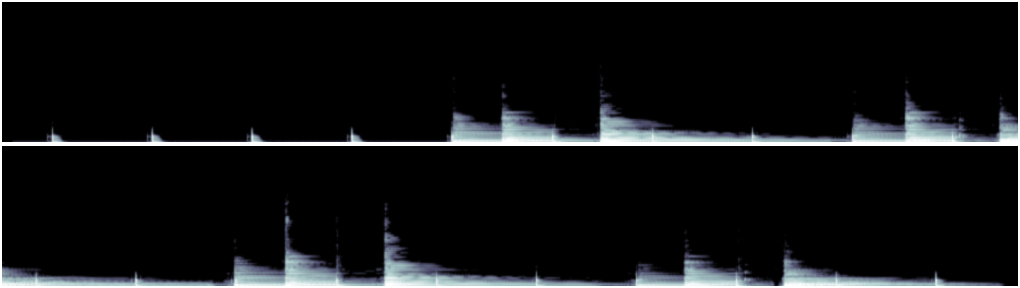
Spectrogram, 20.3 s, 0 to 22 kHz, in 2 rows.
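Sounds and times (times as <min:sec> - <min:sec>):
picking: 0:04.5 - 0:20.0.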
